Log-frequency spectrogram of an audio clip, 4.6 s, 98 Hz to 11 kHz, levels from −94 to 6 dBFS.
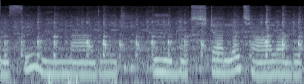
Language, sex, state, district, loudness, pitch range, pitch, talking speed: Telugu, female, Andhra Pradesh, Manyam, -20 LUFS, 175-200 Hz, 180 Hz, 105 wpm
